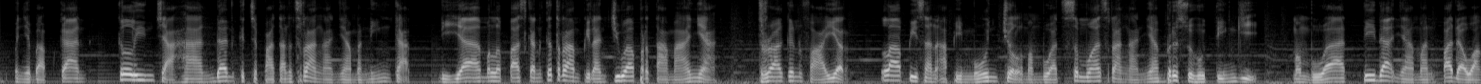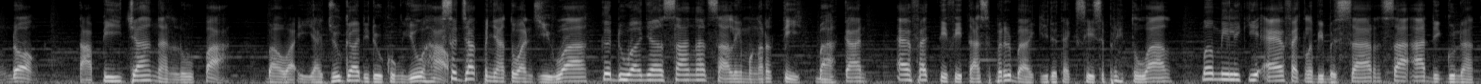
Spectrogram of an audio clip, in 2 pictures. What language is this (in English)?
Indonesian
